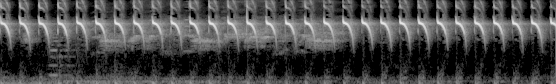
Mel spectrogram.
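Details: Javan tesia singing a rapid, machine-regular string of piercing downslurred notes, roughly two and a half each second, loud and clear with a faint lower twitter in the first half.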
